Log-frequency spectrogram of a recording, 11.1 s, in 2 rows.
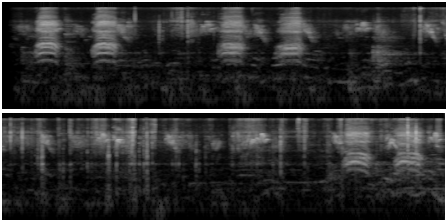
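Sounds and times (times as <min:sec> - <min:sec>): bird calling: 0:06.0 - 0:11.0.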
